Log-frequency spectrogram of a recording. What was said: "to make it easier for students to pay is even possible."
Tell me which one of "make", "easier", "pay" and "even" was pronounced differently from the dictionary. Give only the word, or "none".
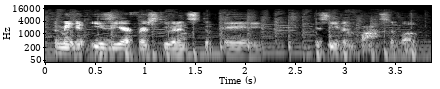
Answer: none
